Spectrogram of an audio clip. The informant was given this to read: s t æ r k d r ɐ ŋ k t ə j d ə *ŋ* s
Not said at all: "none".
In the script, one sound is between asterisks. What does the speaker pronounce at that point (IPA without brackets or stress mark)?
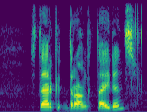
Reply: n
